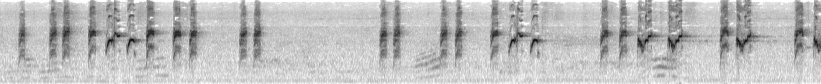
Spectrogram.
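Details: Sooty-headed bulbul in fighting mood, a lure bird provoking rivals, utters loud clusters of sharp chips and bubbly slurred whistles, with a pause of silence in the middle before an excited final burst.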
